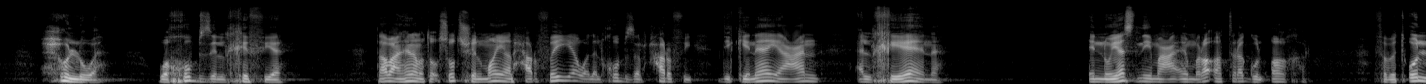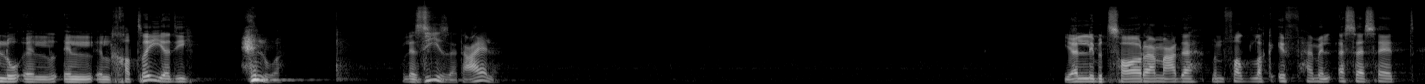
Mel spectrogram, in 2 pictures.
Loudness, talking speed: -26 LUFS, 80 wpm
